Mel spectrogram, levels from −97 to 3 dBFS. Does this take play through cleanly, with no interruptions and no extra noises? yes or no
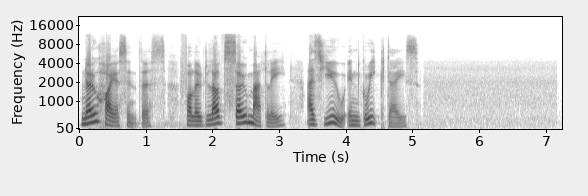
yes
